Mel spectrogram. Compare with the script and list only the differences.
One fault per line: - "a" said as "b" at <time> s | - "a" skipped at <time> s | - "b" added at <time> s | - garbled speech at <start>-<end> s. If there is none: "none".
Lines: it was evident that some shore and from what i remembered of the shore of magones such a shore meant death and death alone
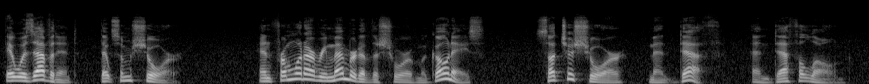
none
